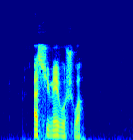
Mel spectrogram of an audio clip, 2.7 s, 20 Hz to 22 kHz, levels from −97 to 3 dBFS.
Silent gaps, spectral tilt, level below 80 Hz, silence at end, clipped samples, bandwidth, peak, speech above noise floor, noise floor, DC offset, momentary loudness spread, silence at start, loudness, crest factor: none; -3.5 dB/octave; -64 dBFS; 1.05 s; under 0.1%; 7.4 kHz; -12 dBFS; 52 dB; -85 dBFS; under 0.1%; 12 LU; 0.7 s; -33 LUFS; 26 dB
